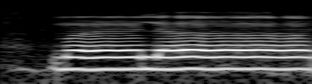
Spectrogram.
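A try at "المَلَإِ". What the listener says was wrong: الف نہیں ہے پڑھنا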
